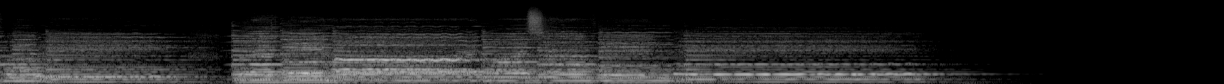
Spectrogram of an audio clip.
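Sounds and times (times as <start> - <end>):
music: 0.0 - 10.5.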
